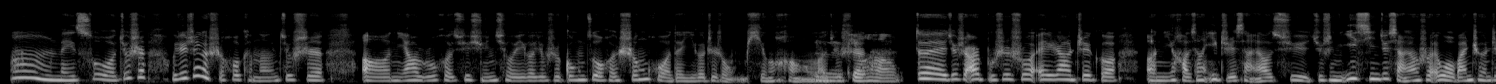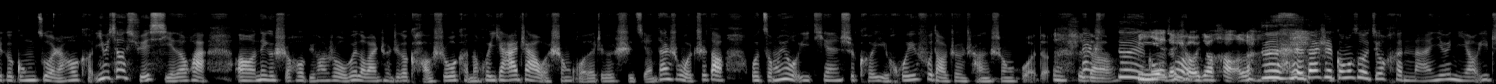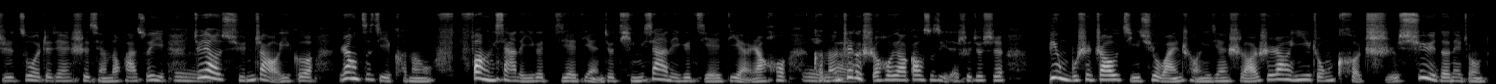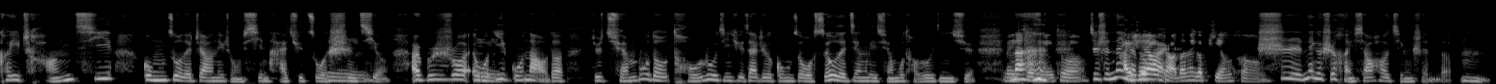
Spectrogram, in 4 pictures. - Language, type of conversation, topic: Chinese, podcast, 如何在短时间内恢复斗志？
- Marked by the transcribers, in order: tapping; laughing while speaking: "时候就好了"; laugh; other background noise; laughing while speaking: "对"; laughing while speaking: "那"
